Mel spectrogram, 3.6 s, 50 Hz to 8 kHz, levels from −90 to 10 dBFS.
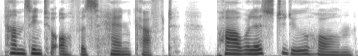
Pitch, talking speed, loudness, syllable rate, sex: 170 Hz, 150 wpm, -17 LUFS, 5.3 syllables/s, female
